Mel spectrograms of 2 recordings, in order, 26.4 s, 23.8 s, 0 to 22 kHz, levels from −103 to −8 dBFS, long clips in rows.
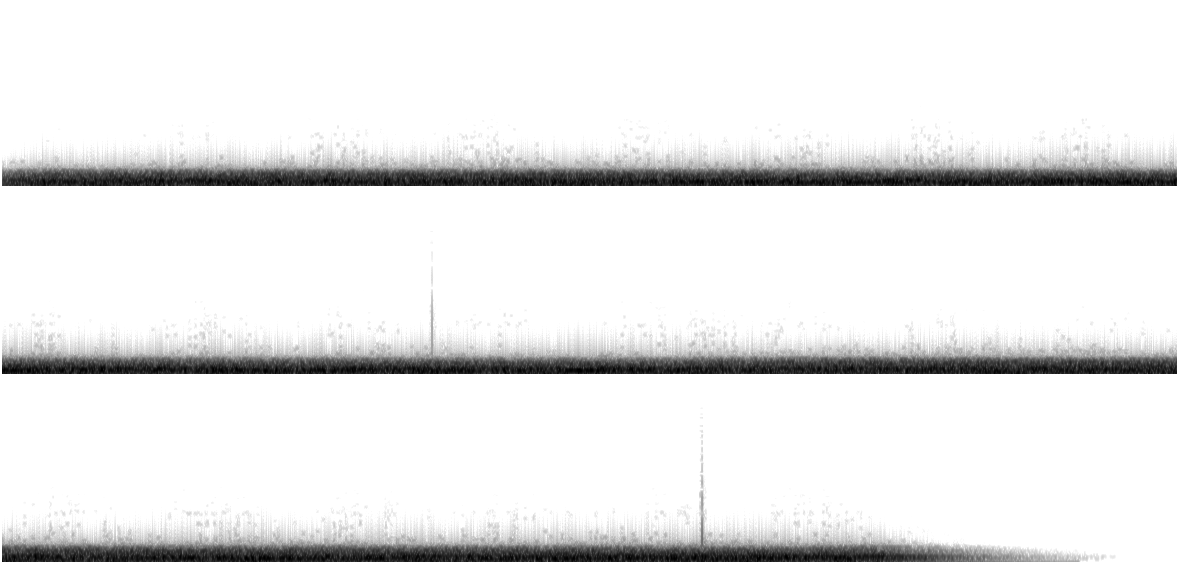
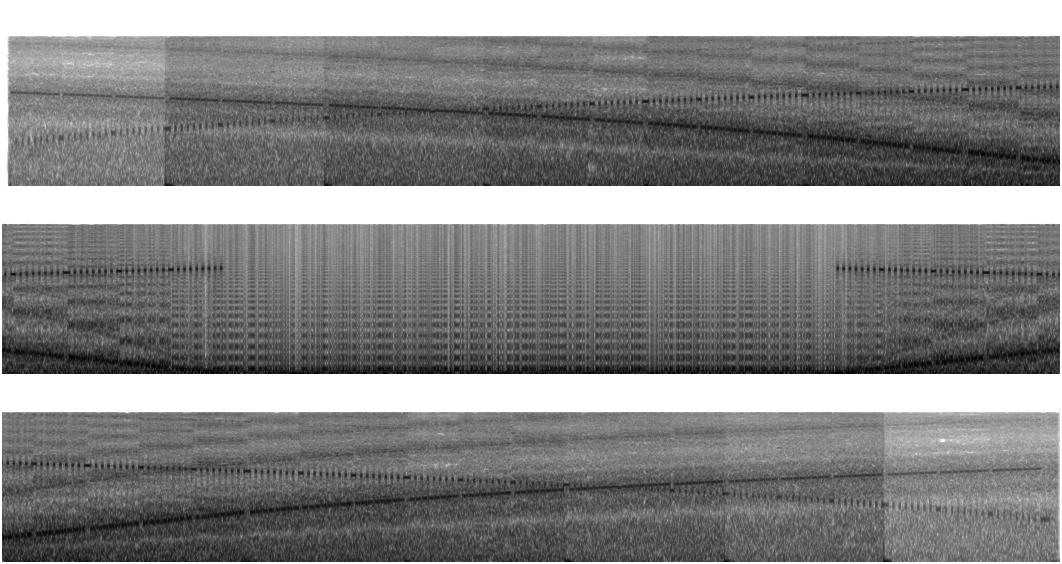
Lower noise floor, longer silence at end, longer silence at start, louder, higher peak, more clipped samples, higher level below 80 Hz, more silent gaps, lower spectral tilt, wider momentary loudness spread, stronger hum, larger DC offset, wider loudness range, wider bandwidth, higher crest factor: first, under -90 dBFS vs -36 dBFS; first, 1.7 s vs 0 s; about the same, 0 s vs 0.05 s; about the same, -18 LUFS vs -16 LUFS; about the same, -4 dBFS vs -2 dBFS; neither; about the same, -22 dBFS vs -24 dBFS; neither; first, -20 dB/octave vs -4.5 dB/octave; second, 3 LU vs 13 LU; neither; neither; second, 2 LU vs 8 LU; second, 0.4 kHz vs 10.5 kHz; about the same, 12 dB vs 14 dB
